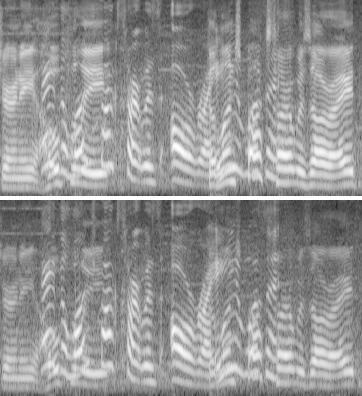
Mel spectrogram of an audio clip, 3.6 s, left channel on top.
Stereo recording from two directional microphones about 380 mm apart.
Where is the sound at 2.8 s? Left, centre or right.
Left.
